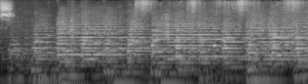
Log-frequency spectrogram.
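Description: Background music: a melody of held notes over a pulsing bass line.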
